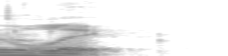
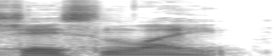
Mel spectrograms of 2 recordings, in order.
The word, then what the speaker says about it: Licht: You get to be Jason Lick. Like, is it Licht or Light? I don't know how to say it. – It's Jason Light. Jason Light.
